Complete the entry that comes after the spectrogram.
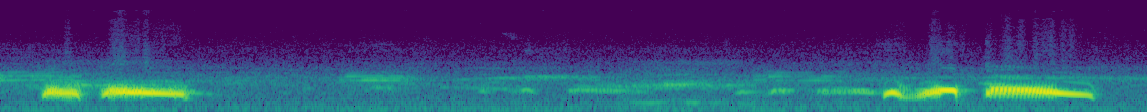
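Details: Spotted dove giving a thúc gù coo used to rouse and train other doves. One two-part phrase opens the clip, soft murmuring coos fill the middle, and a clear rising note with a long falling coo ends it.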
